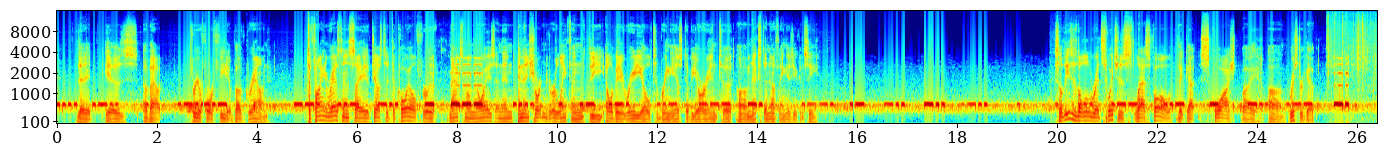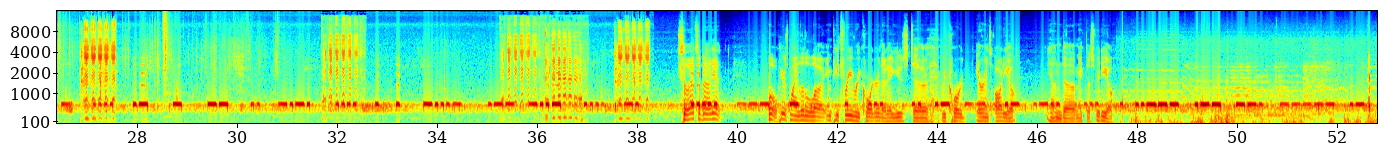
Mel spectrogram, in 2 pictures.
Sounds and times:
Speech: 0.4s - 4.3s, 5.0s - 15.2s, 20.0s - 25.2s, 38.8s - 39.7s, 40.6s - 45.6s, 46.2s - 47.6s
Goat: 25.4s - 27.6s, 31.7s - 32.6s, 35.2s - 37.0s, 37.6s - 38.3s.

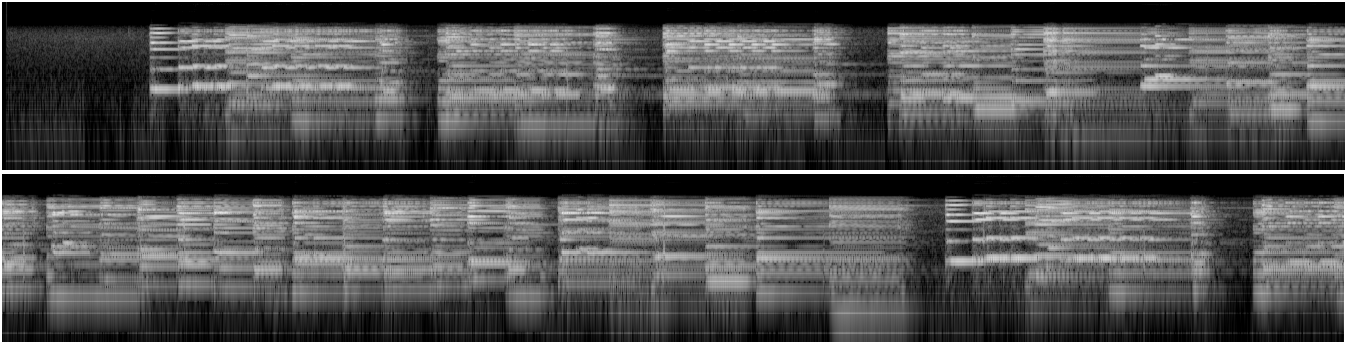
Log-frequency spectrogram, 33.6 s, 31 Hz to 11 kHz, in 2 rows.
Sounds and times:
Harpsichord: 1.9s - 33.5s.

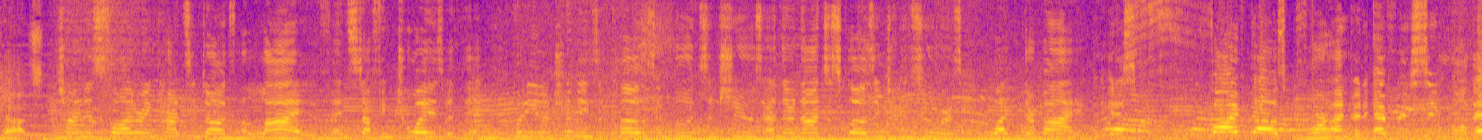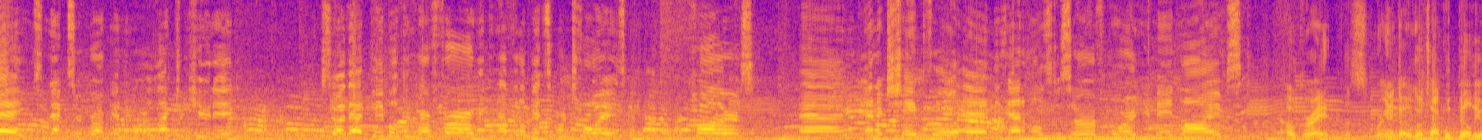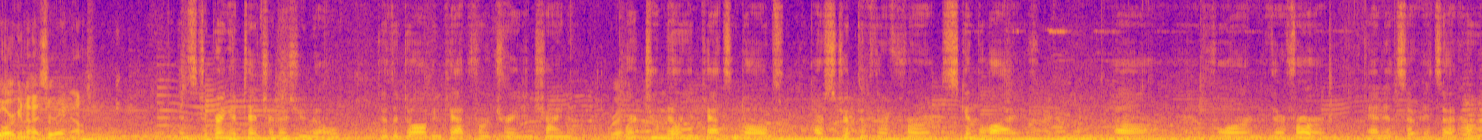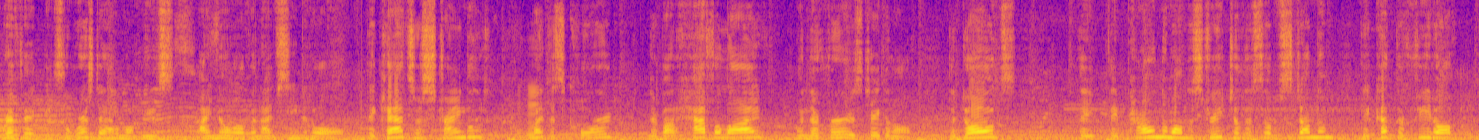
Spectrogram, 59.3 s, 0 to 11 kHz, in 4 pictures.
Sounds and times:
Music: 0.0s - 59.2s.

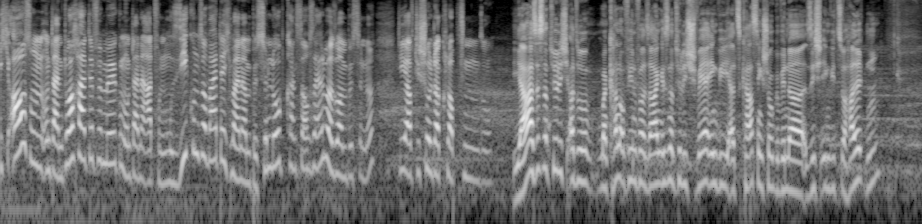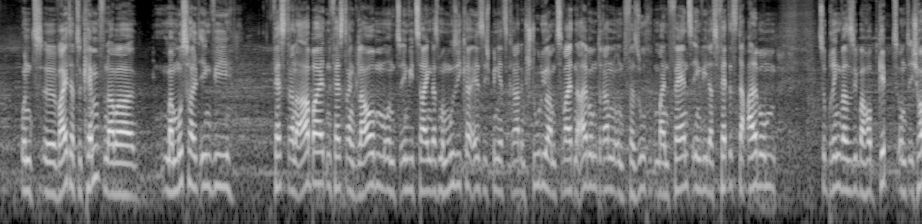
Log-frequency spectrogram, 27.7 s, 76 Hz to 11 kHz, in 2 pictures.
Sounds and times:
Speech: 14.1s - 25.5s.

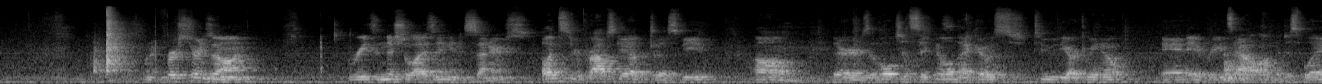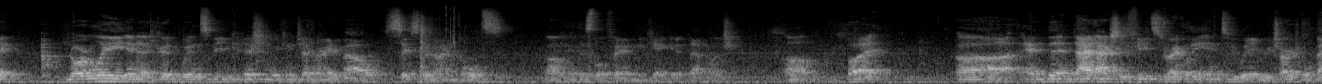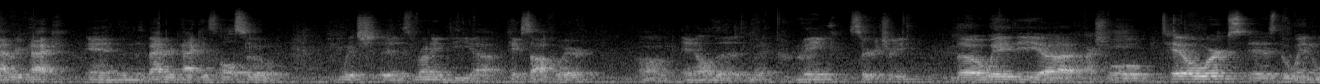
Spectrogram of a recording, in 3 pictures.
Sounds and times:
Speech: 1.4s - 2.7s, 3.4s - 22.2s, 22.8s - 39.6s.

